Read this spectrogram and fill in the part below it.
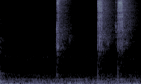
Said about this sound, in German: Hier würde ich sagen, sprühe ich nur zweimal, denn gerade eben, das war mir ein bisschen zu viel.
